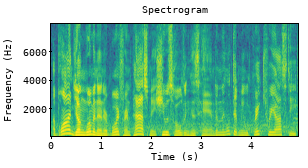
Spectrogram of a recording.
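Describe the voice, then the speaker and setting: A man's voice: a little high, sing-song, brisk, noisy background. A man reading surreal first-person fiction as a dramatic audiobook, swinging between emphatic lines and muttered asides. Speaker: author reading own stories.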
